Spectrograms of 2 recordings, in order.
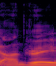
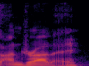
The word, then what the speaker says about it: Andrade: pronouncing his name because I always want to say Andre but it's Andrade for the cruiserweight championship Cedric Alexander vs.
